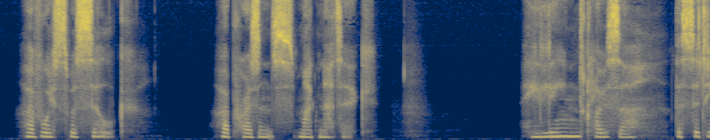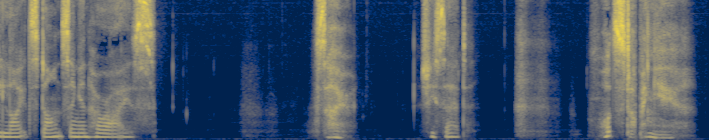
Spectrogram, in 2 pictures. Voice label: Audiobook Sample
